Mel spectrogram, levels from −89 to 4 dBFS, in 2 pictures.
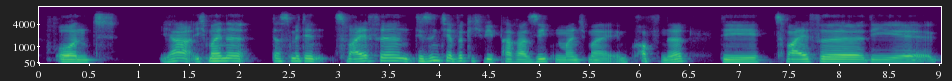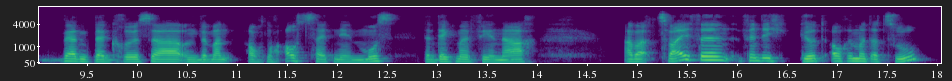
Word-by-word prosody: Und 115 -3 +1 0.4
ja, 155 +5 +1
ich 140 - -5
meine, 155 0 +4 0.2
das 150 -1 -4
mit 150 -1 +1
den 145 -2 -1
Zweifeln 155 +2 +1
die 145 - +1
sind 175 +4 0
ja 160 -3 0
wirklich 155 -1 -5
wie 125 - 0
Parasiten 125 0 -1
manchmal 105 -2 -3
im 100 +1 -9
Kopf, 145 +1 -6
ne? 130 +8 +1 0.3
Die 115 -1 0
Zweifel, 125 -1 +3
die 115 - -3 0.2
werden 140 -5 +2
dann 120 -3 0
größer 125 0 +2
und 115 -2 -4
wenn 120 - -1
man 120 0 -2
auch 115 -3 -5
noch 120 -2 -10
Auszeit 155 -7 -3
nehmen 115 -2 -4
muss, 145 +5 -2 0.2
dann 120 -3 -5
denkt 130 0 0
man 130 -1 0
viel 115 0 -4
nach. 115 +3 0 0.9
Aber - - 0
zweifeln 215 -2 +4
finde 170 0 0
ich 155 -1 -4
gehört 150 0 +2
auch 150 0 +1
immer 145 -1 +4
dazu, 145 - -1
130 Hz, 150 wpm, -28 LUFS, 115-150 Hz, 0.9 s, meine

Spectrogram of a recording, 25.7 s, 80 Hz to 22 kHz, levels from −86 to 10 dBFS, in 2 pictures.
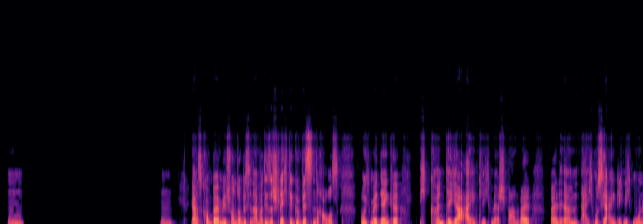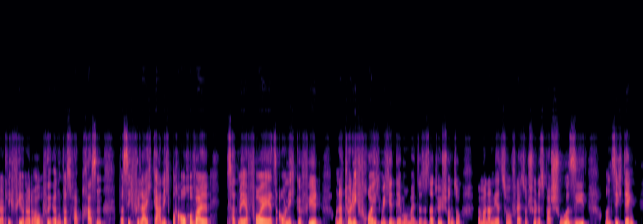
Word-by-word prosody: Mhm. 175 -1 -7 2.8
Mhm. 190 0 -11 0.4
Ja 185 +2 +4
es 205 -1 -5
kommt 200 0 -2
bei 190 0 +8
mir 205 0 +2
schon 215 0 -2
so 200 - +2
'n - - -2
bisschen 210 -1 -3
einfach 210 +2 0
dieses 190 -2 0
schlechte 200 +3 +1
Gewissen 210 +6 +1
raus, - - -5 0.4
wo 175 - +1
ich 180 - -3
mir 175 -3 +3
denke, 175 +1 +2 0.4
ich - - -9
könnte 340 -8 0
ja 165 -9 +5
eigentlich 145 +2 -2
mehr 150 -2 -5
sparen, 150 -1 -6
weil 150 0 +2 0.4
weil, 165 -1 -1
ähm, 155 -1 -1
ja - - -5
ich - - -14
muss 180 0 -1
ja - - +2
eigentlich 170 0 -7
nicht 165 - -7
monatlich 180 0 -4
400 185 -3 -1
Euro 165 0 +1
für 185 +2 -2
irgendwas 180 0 -2
verprassen, 180 +6 -2 0.3
was - - -2
ich 185 - -3
vielleicht 165 -2 +1
gar 160 -1 +3
nicht 165 -1 -4
brauche, 205 +4 +3
weil 180 -2 +8 0.3
es - - -6
hat 175 - -3
mir 180 - +4
ja 170 -2 +4
vorher 185 0 +7
jetzt 165 -1 +1
auch 205 +4 0
nicht 230 -4 0
gefehlt 205 +3 +2 0.2
und 185 - -7
natürlich 255 +10 +3
freue 240 +5 +2
ich 300 - -5
mich 190 -2 -3
in 175 -3 -1
dem 170 -1 -2
Moment. 155 -2 -6
Das 165 - -7
ist 195 +2 -10
natürlich 200 -1 -1
schon 230 +4 -3
so, 205 -3 -5 0.3
wenn 185 -1 -5
man 180 - -1
dann 175 0 0
jetzt 170 -1 -2
so 170 -2 -4
vielleicht 150 -1 -4
so 170 - -8
'n 155 - -18
schönes 175 0 -5
Paar 165 -1 -4
Schuhe 205 +1 +1
sieht 185 +1 -2 0.3
und 180 -2 -5
sich 180 0 -2
denkt: 170 -1 +1
180 Hz, 200 wpm, -24 LUFS, 170-200 Hz, 2.8 s, bei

